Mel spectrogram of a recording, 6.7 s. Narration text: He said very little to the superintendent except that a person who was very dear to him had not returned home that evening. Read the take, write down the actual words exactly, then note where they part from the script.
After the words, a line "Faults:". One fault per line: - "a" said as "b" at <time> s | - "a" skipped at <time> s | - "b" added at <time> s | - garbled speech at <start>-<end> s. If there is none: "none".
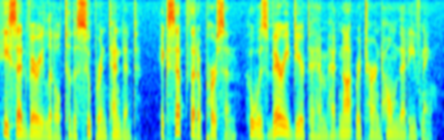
He said very little to the superintendent except that a person who was very dear to him had not returned home that evening.
Faults:
none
